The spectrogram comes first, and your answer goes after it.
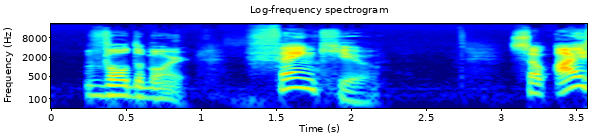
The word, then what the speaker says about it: Voldemort: And how do you pronounce the villain's name? Voldemort.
